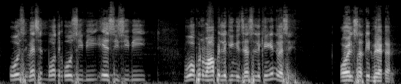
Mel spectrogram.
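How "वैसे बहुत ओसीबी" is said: usual speaking voice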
